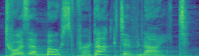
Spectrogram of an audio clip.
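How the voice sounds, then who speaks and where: A woman's voice: on the high side, animated, measured pace, long reverb tail, soft background music. A woman voicing a regal pony princess of the night who speaks in a formal, old-fashioned way. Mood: formal, proud. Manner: archaic, stately formal phrasing.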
